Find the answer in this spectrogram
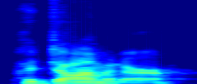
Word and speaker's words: pedometer: the da which is right before the murder pedometer again next word we're stressing right before the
